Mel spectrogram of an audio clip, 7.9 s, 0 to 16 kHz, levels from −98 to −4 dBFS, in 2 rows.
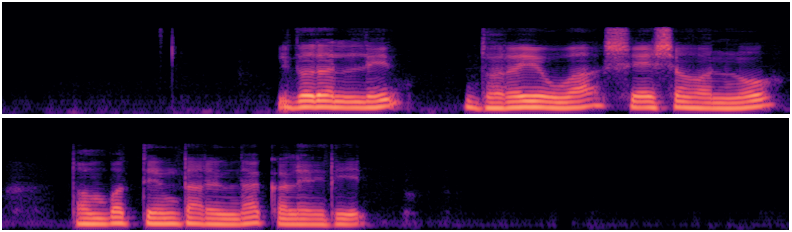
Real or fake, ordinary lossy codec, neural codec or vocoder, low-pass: fake; MP3, 96 kbps; codec, 16 kHz, 1 kbps, FunCodec, trained on Chinese and English, 50 frames a second; 7.2 kHz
